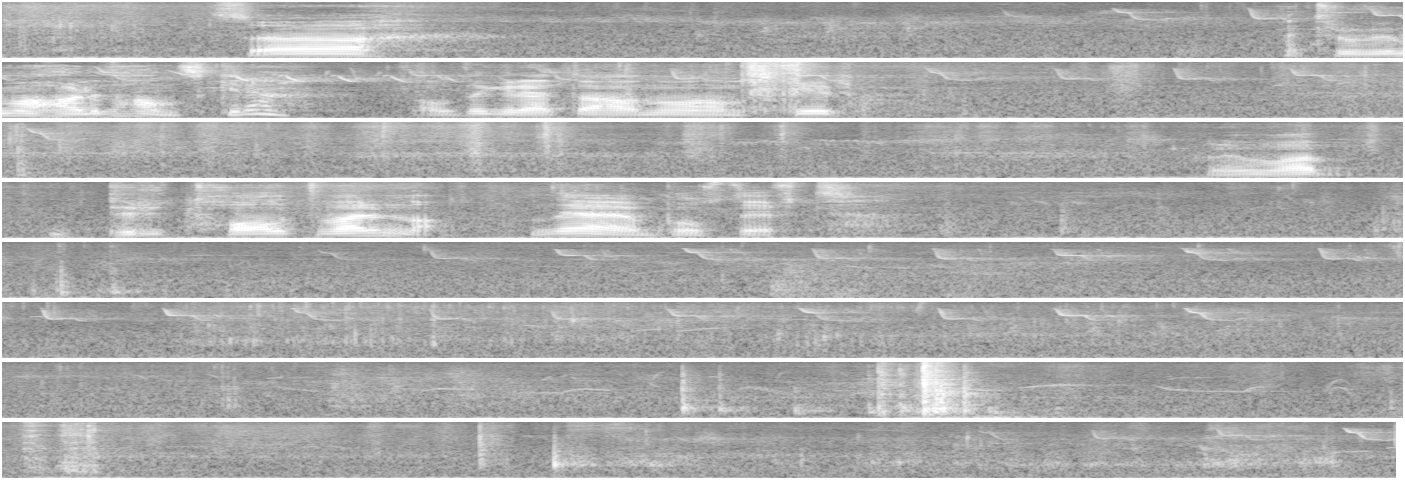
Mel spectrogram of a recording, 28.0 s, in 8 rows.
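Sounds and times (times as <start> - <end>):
small bird chirping: 13.0 - 28.0.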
